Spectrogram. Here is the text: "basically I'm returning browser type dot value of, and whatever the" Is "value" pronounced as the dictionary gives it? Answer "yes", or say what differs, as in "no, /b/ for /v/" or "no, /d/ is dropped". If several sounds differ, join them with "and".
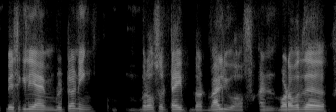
yes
